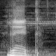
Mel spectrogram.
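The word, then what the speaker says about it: wreck: उसी तरीके से यहाँ पर भी W साइलेंट है, इसे पढ़ते हैं हम रैक।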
